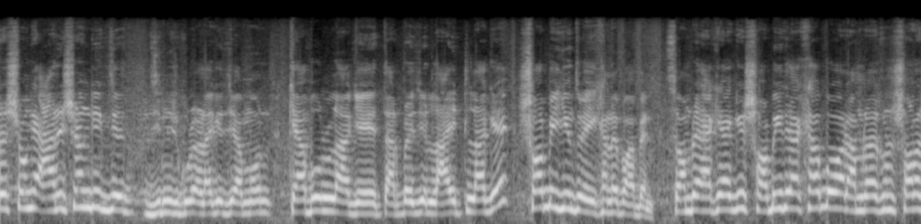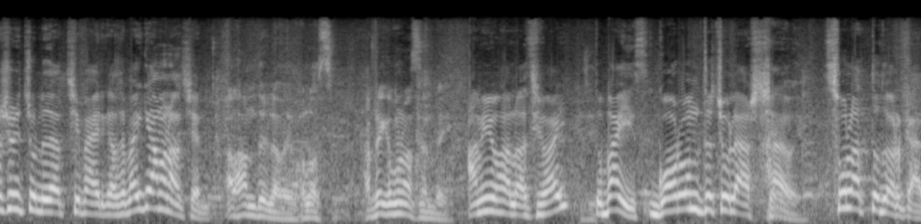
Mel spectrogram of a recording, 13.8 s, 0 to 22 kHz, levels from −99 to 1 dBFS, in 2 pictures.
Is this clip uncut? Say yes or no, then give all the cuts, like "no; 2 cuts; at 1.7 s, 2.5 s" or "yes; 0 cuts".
yes; 0 cuts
